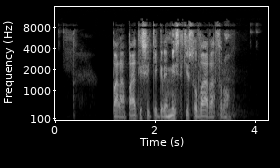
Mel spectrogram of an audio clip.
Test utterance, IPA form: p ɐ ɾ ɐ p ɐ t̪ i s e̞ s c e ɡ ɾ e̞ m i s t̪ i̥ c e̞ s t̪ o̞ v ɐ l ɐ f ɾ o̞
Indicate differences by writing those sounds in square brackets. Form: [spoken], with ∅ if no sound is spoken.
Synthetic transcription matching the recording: p ɐ ɾ ɐ p ɐ t̪ i s e̞ [∅] c e ɡ ɾ e̞ m i s t̪ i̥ c e̞ s t̪ o̞ v ɐ [ɾ] ɐ [θ] ɾ o̞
